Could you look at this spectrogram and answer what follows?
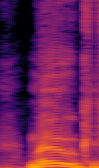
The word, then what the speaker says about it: Moog: How do you say it then? – Moog. – Oh. Why not M-O-G-E then? That would make more sense. – Because that's his name.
